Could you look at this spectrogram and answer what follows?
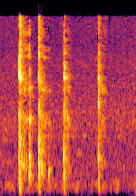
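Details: Short run of four or five quick, dry coughs in about two seconds; the person says they are coughing but not actually dying.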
